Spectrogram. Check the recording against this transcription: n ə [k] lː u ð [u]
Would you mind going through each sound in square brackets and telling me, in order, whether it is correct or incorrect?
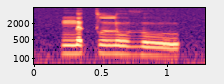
correct, correct

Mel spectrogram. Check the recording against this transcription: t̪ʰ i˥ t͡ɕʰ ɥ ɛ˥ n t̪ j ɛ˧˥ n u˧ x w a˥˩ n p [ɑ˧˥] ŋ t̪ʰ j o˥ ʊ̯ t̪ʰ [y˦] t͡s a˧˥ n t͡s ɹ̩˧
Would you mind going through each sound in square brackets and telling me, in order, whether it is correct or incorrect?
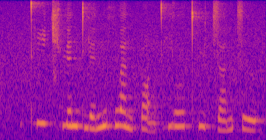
incorrect: ɑ̰˨˩, incorrect: y˥˩

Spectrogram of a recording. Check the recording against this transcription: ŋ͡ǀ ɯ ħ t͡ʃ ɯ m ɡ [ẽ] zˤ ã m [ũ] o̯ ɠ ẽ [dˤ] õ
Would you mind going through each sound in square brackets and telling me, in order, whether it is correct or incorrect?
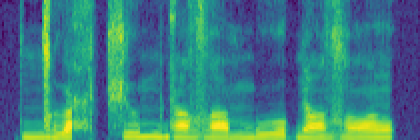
incorrect: ĩ, incorrect: u, incorrect: zˤ

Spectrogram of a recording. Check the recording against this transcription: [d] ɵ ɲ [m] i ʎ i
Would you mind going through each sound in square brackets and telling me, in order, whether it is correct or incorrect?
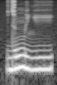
correct, correct

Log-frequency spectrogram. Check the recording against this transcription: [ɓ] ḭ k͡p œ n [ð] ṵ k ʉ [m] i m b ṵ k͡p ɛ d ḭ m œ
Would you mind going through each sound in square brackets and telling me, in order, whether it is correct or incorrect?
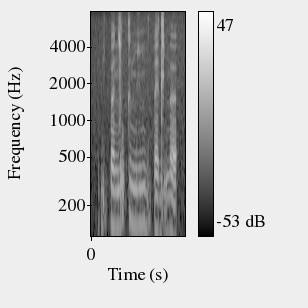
correct, incorrect: z, correct

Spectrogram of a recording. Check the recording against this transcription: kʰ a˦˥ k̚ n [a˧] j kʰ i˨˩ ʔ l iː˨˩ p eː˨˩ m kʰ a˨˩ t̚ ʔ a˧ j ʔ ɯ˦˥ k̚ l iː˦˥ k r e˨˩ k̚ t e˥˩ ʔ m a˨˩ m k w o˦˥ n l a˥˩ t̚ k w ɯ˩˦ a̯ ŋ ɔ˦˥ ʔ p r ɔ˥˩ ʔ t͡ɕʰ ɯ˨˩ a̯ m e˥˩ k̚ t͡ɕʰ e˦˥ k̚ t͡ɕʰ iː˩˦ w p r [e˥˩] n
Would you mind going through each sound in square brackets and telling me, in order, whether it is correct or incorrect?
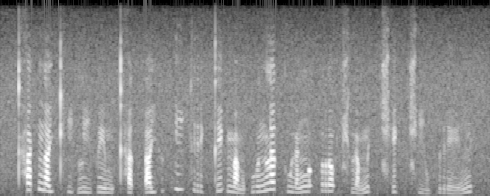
correct, incorrect: e˩˦

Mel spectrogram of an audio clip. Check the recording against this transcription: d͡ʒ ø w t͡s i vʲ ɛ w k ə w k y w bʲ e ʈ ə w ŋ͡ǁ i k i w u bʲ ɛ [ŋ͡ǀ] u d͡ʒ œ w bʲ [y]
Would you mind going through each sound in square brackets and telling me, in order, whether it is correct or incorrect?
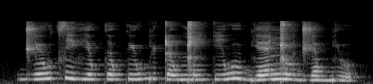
incorrect: ŋ͡ǁ, incorrect: u

